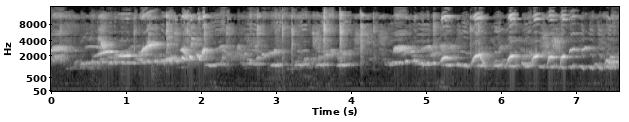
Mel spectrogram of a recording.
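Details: White-rumped shama song with sweet slurred whistles, rapid repeated rising notes and scattered harsh clicks, a short quieter gap midway, and a faint steady hum below.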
